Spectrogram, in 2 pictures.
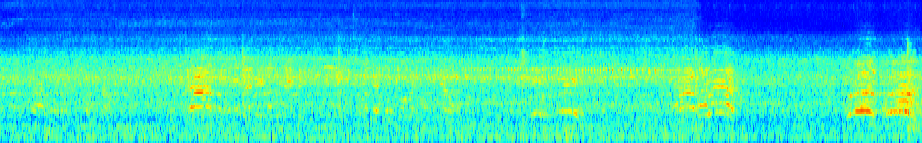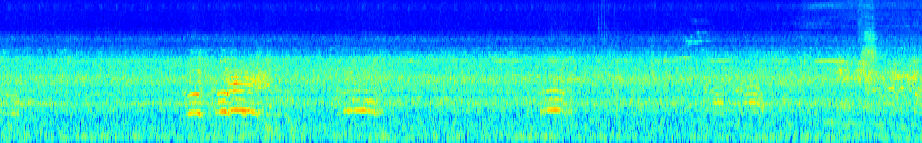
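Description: Engines of heavy forklifts and a crane running steadily during a heavy lift. Over them come short, indistinct shouted calls from workers every few seconds, loudest about halfway through.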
